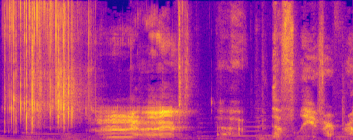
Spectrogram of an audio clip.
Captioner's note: grunting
